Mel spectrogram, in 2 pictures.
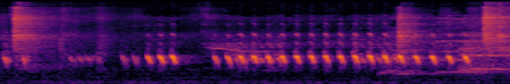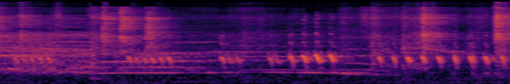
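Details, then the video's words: Tohtor bird whose voice resembles a frog: short pulsed stutters, then a rapid run of croaky pulses lasting over a second, followed by rustling noise and more clipped pulse bursts. "burung tohtor suara mirip kodok"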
